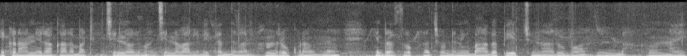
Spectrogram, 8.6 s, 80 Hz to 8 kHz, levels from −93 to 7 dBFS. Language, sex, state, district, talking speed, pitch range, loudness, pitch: Telugu, female, Andhra Pradesh, Manyam, 130 wpm, 175-190 Hz, -16 LUFS, 180 Hz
